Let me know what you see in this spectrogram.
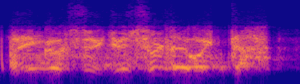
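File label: Korean damaged water mood low; speech; War Thunder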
